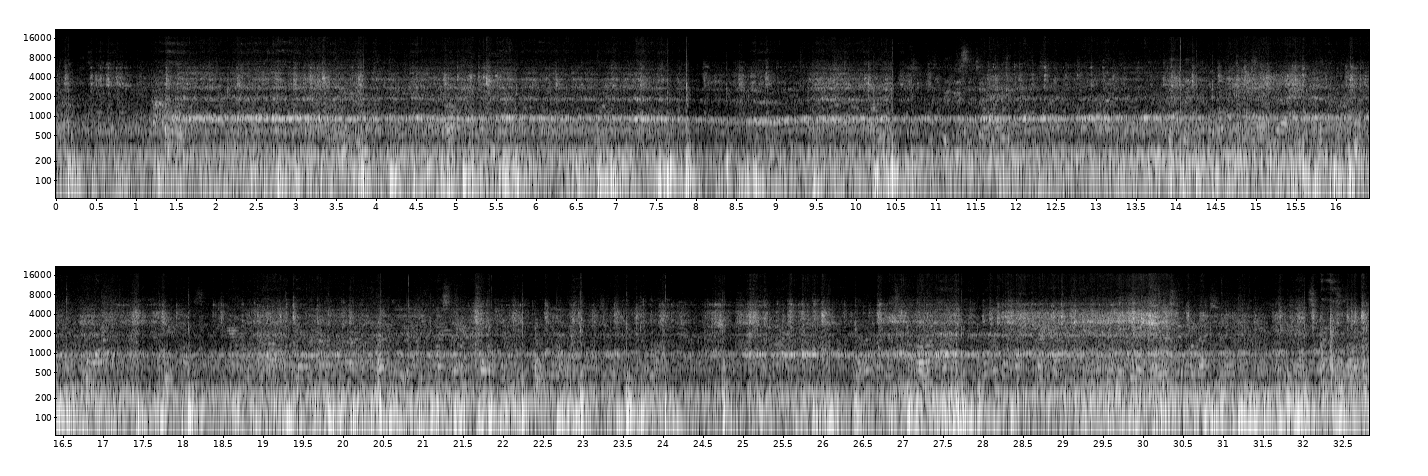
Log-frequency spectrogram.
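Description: Singapore MRT train running on an elevated track, heard from inside the carriage: a steady rumble of wheels and car body, with a continuous high hum that sets in about a second in.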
